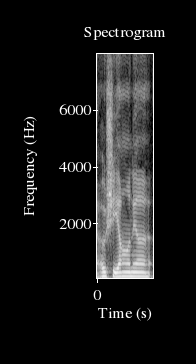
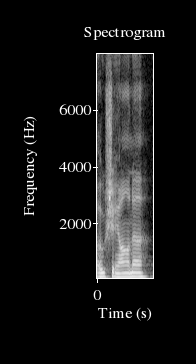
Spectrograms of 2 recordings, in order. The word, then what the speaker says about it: Oceania: seems like there are many different ways of saying it Oceania uh Oceana oania ohania so I think depending on where you come from in the world you can pronounce it however you like but Paul other than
